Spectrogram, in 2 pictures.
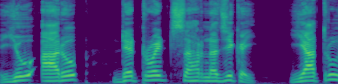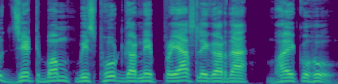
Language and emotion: Nepali, neutral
